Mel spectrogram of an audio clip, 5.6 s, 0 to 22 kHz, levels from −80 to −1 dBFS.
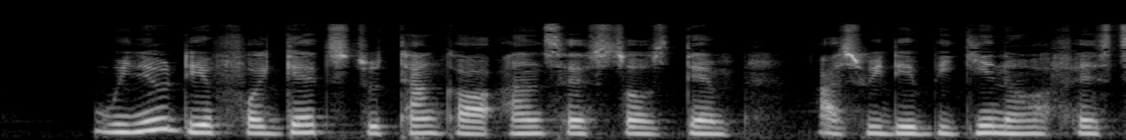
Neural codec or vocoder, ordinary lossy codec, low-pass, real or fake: none; AAC, 48 kbps; 10.8 kHz; real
